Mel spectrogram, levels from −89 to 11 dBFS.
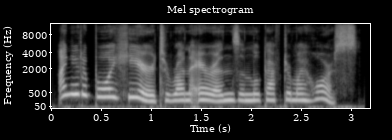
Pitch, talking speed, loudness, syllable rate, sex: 260 Hz, 245 wpm, -17 LUFS, 5.7 syllables/s, female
